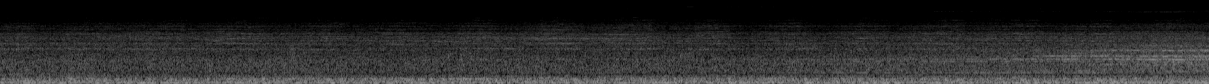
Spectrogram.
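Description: Long electric passenger train passing at speed: a steady rushing of wheels on rail and air, with high ringing tones coming in near the end.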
